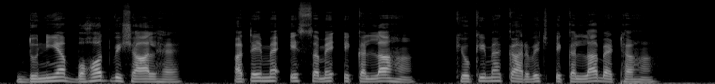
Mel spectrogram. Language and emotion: Punjabi, sad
